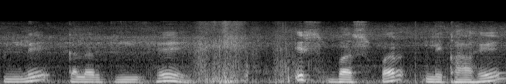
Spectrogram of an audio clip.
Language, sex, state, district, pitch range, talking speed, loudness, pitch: Hindi, male, Madhya Pradesh, Dhar, 110-155 Hz, 105 wpm, -19 LUFS, 120 Hz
